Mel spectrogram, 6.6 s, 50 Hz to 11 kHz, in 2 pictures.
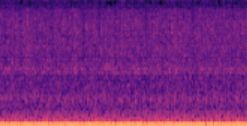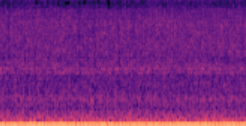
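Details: Mildly built 351 Windsor V8 (possibly a small cam, roller rockers, gear-drive timing) in 1980 Ford F-150: loud steady rumble with even lope, no misses; good oil pressure, healthy idle.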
